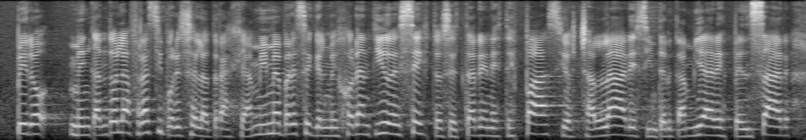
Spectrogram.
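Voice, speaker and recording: A woman talks at a fairly quick pace with a medium pitch and ordinary pitch variation. Noticeable background noise runs beneath her voice. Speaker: journalist, conference speaker. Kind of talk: conference talk. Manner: animated.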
